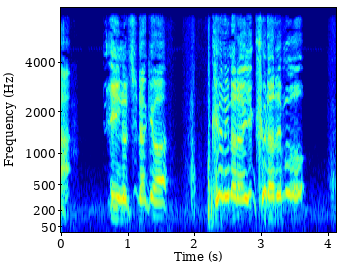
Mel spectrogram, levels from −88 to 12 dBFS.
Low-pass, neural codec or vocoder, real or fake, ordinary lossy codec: 7.2 kHz; none; real; none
